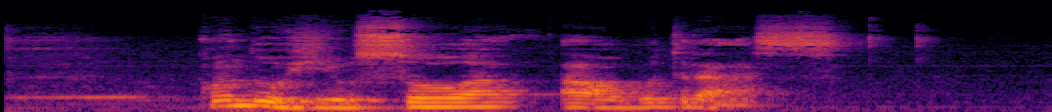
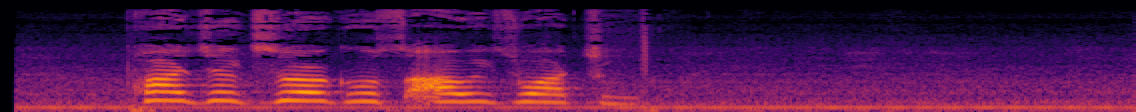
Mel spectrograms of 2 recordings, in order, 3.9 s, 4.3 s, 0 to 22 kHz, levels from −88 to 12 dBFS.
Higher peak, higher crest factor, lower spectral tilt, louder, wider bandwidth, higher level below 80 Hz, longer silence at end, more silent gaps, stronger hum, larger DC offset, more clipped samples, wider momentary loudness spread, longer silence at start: second, -4 dBFS vs 0 dBFS; about the same, 16 dB vs 18 dB; about the same, -5.5 dB/octave vs -5.5 dB/octave; about the same, -18 LUFS vs -16 LUFS; second, 13 kHz vs 16.5 kHz; second, -50 dBFS vs -44 dBFS; first, 0.8 s vs 0 s; neither; neither; neither; neither; about the same, 22 LU vs 21 LU; about the same, 0.05 s vs 0.05 s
